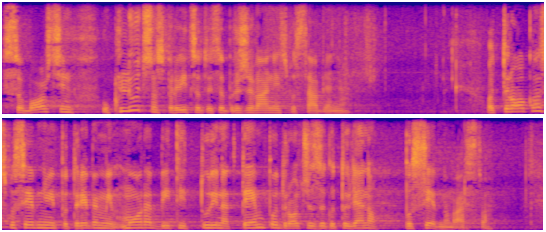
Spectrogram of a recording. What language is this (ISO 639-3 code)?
slv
